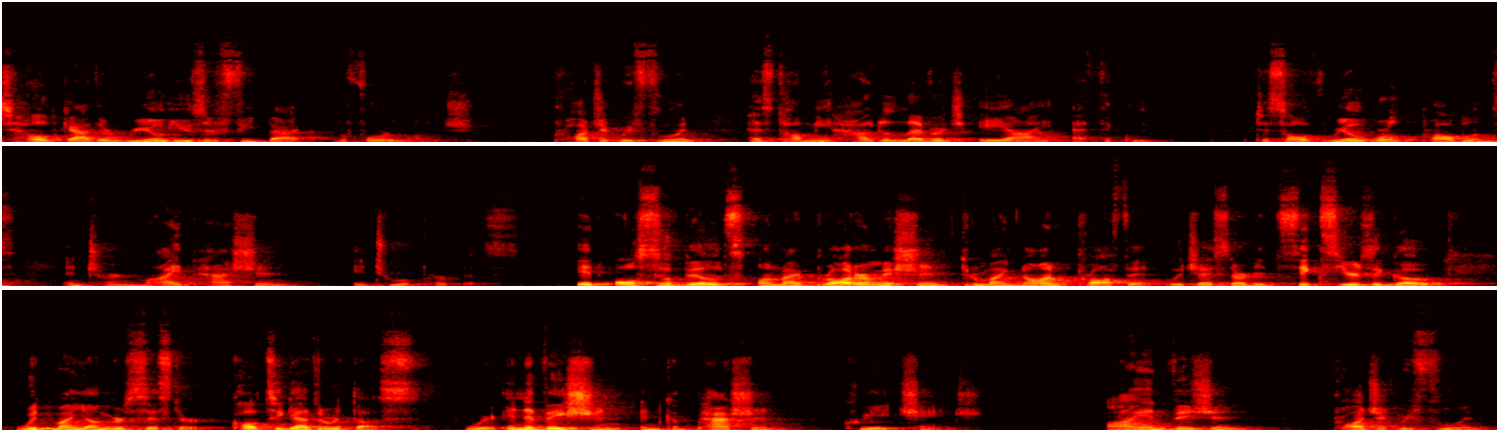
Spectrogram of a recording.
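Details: Young male speaker; ordinary fluent speech.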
